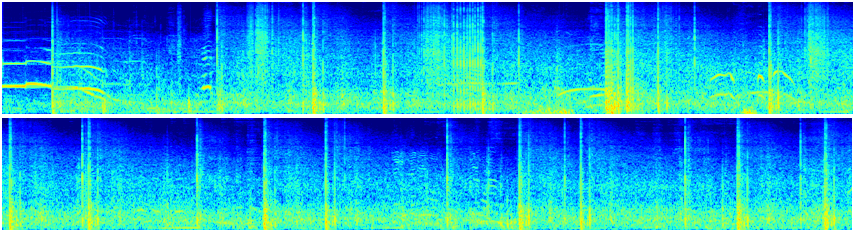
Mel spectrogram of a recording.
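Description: Fireworks crackle and fizz overhead.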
